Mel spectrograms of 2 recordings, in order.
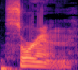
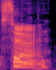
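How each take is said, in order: First: The name is said with American English sounds. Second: The name is said with Danish sounds. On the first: "American pronunciation" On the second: "I believe the correct pronunciation is uh, somewhere along the lines of Søren"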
